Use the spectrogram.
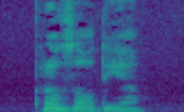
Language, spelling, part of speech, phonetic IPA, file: Polish, prozodia, noun, [prɔˈzɔdʲja], LL-Q809 (pol)-prozodia.wav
